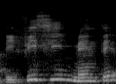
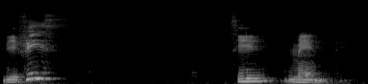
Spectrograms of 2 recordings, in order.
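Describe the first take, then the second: First: Said in the usual way. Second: "Difícilmente" very slow, long pause after di-FÍ; syllable-by-syllable. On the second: Shown as a demonstration. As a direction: break "Difícilmente" into widely spaced syllables, stressing FÍ. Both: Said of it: "la palabra difícilmente va a llevar tilde".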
